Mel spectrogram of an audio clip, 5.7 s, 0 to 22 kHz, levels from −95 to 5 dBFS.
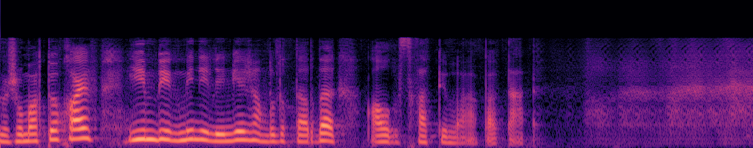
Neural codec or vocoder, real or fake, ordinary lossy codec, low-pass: codec, 16 kHz, 1 kbps, FunCodec, trained on Chinese and English, 50 frames a second; fake; none; none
